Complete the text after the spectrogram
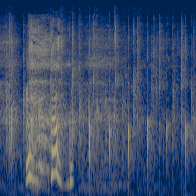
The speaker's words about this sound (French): Vous pouvez l'applaudir aussi. Hein.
